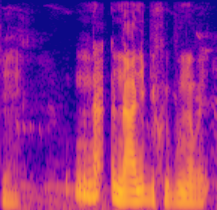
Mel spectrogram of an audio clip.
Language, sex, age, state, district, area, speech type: Bodo, male, 60+, Assam, Baksa, urban, spontaneous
